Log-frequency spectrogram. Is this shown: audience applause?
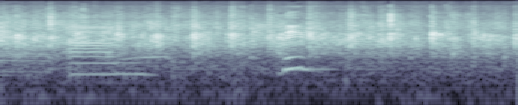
yes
